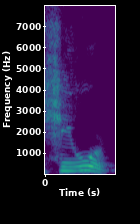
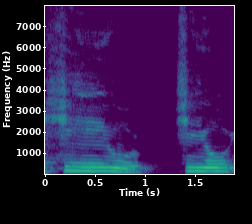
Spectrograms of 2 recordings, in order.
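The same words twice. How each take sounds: First: Shiur with the stress on the second syllable, shi-UR. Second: Shiur with the stress on the first syllable, SHI-ur, the wrong way. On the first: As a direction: land on the ur of shiur. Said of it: "We hit the second syllable". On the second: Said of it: "You can't say it that way". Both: Shown as a demonstration.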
